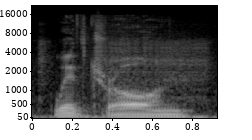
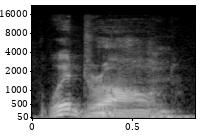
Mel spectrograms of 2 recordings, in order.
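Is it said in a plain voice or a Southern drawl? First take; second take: plain; Southern drawl. First: It is said in a plain, ordinary voice. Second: It is said in a Southern lawyerly drawl.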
